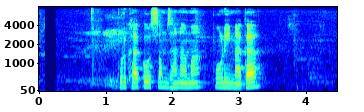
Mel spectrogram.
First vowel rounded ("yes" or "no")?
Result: yes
